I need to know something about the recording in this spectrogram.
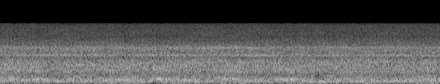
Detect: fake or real fake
